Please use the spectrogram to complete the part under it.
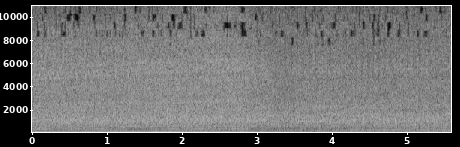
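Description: A car engine hums steadily as it drives along.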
